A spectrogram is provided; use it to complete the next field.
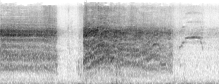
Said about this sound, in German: Klingt irgendwie nach Katze. Genau, das ist die Wildkatze mit dem Spitznamen Eifeltiger. Das klingt aber sehr wild.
